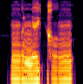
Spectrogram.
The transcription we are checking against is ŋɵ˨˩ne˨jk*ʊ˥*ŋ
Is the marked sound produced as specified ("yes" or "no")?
no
